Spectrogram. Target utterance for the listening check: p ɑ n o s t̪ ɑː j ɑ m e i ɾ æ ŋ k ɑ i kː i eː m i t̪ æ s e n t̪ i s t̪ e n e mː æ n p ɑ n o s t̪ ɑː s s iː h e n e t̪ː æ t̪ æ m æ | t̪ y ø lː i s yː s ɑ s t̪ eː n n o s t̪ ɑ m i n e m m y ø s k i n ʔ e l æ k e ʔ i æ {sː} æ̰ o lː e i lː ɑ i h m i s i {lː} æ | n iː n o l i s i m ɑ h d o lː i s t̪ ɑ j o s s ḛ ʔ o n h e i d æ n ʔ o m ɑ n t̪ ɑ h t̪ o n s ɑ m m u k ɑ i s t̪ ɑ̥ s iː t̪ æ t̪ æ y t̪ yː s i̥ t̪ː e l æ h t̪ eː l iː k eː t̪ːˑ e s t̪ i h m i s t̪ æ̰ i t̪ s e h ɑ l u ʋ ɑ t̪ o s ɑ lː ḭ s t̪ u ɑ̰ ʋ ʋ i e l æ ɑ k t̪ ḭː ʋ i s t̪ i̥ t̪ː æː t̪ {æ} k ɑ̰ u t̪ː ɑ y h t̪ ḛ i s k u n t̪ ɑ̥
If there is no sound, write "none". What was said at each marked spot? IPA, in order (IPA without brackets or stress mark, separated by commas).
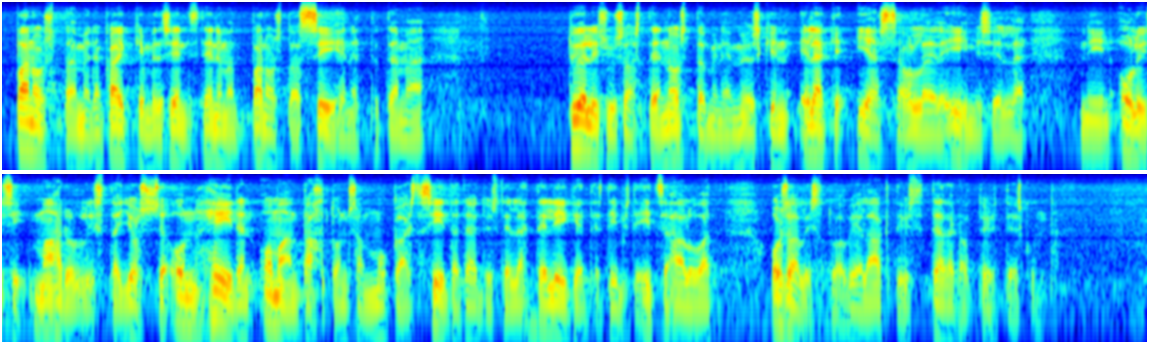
sː, lː, æ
